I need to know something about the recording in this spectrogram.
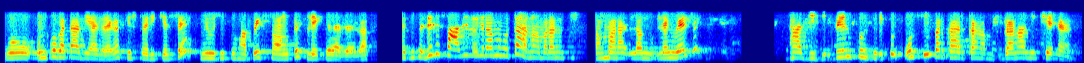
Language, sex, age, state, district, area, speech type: Hindi, female, 18-30, Bihar, Begusarai, urban, conversation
